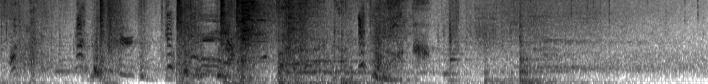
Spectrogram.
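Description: A staff strikes an enemy with heavy impacts.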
